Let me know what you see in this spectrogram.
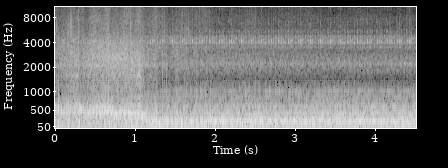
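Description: Rustling and clicks of a microphone being fitted into a det-can earpiece, giving way about a second in to the steady sound of the Subaru's engine idling, heard through the det cans' knock sensor.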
